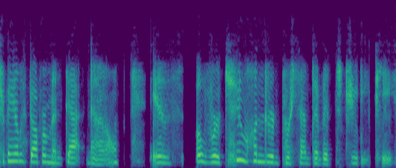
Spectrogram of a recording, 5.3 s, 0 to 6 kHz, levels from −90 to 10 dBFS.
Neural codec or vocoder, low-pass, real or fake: codec, 16 kHz, 2 kbps, FreqCodec, larger model; 5.4 kHz; fake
